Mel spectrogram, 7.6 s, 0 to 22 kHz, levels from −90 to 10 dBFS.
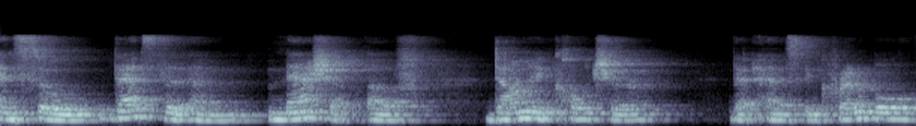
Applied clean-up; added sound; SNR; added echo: none; none; none; reverberation time 0.9 s.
